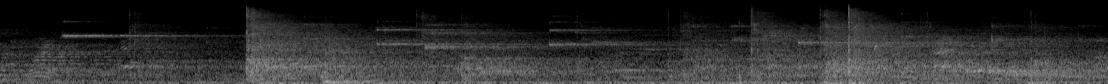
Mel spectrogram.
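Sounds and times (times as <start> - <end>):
shoes squeaking on court floor: 3.0 - 11.0.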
